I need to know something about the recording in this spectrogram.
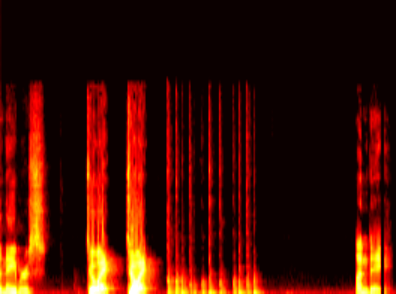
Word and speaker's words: Hyundai: Hyundai. It's pronounced like Sunday.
